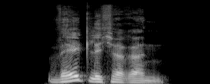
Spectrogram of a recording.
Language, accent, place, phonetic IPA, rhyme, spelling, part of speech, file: German, Germany, Berlin, [ˈvɛltlɪçəʁən], -ɛltlɪçəʁən, weltlicheren, adjective, De-weltlicheren.ogg
- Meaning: inflection of weltlich: 1. strong genitive masculine/neuter singular comparative degree 2. weak/mixed genitive/dative all-gender singular comparative degree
